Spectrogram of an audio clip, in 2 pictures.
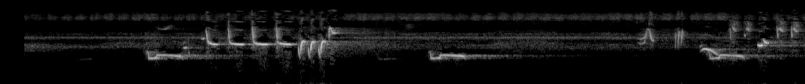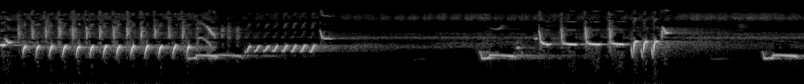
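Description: Birdsong: short whistled notes, chirps and fast trills in phrases, over a faint steady high-pitched buzz. The same run of phrases comes round again near the end.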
